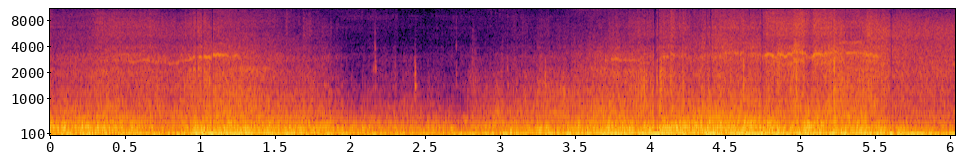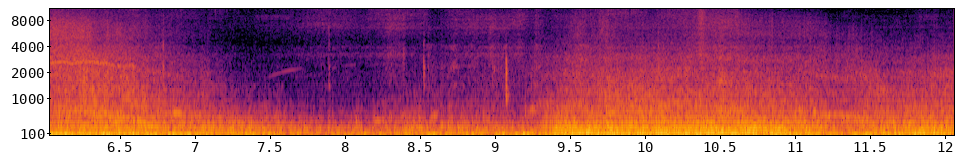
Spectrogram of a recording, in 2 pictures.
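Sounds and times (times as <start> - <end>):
wind buffeting microphone: 0.0 - 12.0
faint high whistle: 0.8 - 1.4, 7.5 - 7.9.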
